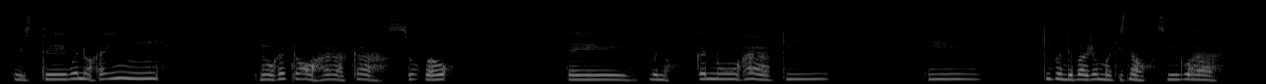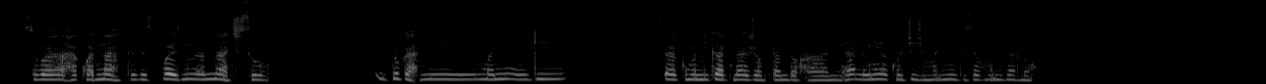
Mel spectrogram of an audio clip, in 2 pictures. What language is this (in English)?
Sinicahua Mixtec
